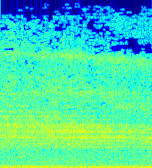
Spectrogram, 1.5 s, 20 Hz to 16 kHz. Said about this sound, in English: The camera captures three AAV-7s as they launch from a warship, then head toward the coast for an anti-landing exercise.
